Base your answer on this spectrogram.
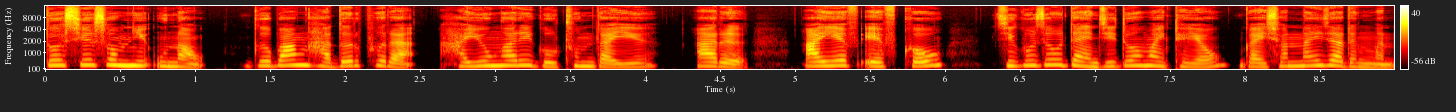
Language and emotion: Bodo, neutral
